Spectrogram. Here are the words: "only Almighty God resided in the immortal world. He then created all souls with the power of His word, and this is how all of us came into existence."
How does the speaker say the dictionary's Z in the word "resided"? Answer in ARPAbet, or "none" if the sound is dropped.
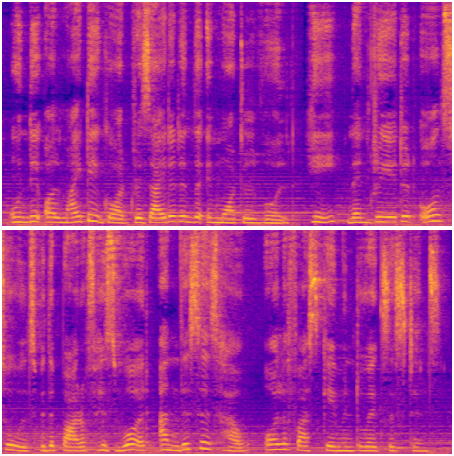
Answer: Z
